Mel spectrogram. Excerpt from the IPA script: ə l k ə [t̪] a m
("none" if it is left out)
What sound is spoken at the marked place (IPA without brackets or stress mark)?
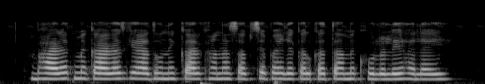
t̪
